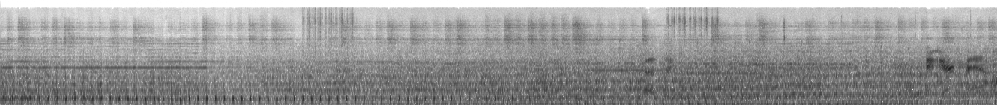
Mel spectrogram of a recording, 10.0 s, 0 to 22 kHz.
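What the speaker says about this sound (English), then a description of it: "The aircraft, built by Boeing in 1956, has a top speed of over 200 miles per hour." A Boeing CH-47 Chinook twin-rotor helicopter flies at an airshow, its rapid rhythmic rotor thumping loud and steady over a deep engine rumble, while an announcer talks over it throughout.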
